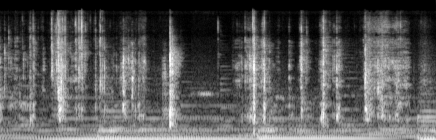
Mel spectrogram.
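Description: A small plastic zip-lock bag being handled: crinkling with irregular light clicks and crackles as it is turned and opened.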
